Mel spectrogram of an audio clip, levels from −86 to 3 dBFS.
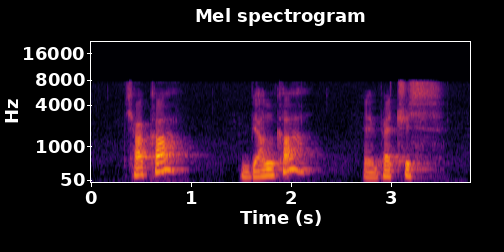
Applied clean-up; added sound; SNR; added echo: neural mask model Resemble Enhance denoiser.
